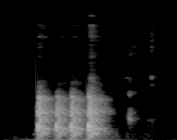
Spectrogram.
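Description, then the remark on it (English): Four quick, solid, loud knocks on a door in a steady rhythm, followed by a couple of faint small taps before silence. “Random knock.”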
